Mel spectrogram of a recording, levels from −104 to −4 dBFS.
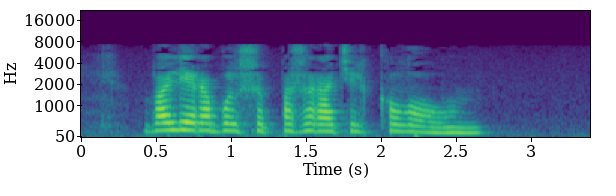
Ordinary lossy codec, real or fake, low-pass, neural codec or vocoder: MP3, 32 kbps; real; 7.2 kHz; none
